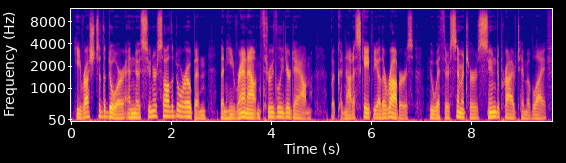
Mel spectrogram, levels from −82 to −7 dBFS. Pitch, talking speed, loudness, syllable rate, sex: 115 Hz, 230 wpm, -19 LUFS, 5.6 syllables/s, male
